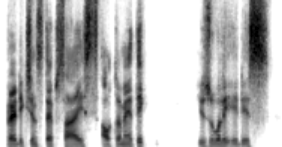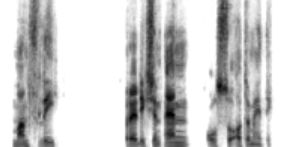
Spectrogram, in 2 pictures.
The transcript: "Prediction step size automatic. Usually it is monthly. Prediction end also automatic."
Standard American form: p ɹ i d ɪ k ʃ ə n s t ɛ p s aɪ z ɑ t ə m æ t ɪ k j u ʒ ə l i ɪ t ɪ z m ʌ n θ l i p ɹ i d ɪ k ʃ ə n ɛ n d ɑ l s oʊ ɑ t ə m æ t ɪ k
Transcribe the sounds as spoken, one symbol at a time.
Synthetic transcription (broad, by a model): p ɹ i d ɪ k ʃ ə n s t ɛ p s aɪ s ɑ t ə m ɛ t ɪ k j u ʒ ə l i ɪ t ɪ s m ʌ n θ l i p ɹ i d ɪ k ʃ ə n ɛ n ɑ l s oʊ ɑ t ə m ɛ t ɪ k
